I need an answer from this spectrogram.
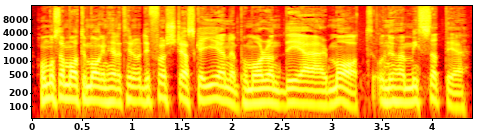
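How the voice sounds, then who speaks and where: A man's voice: mid-range voice, fairly even intonation, no echo. A man on a radio show, flustered and apologetic, over-explaining in casual studio banter. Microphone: studio microphone.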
